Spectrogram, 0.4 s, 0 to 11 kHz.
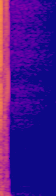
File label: reels stop; Fenix Play 27 Deluxe; wazdan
